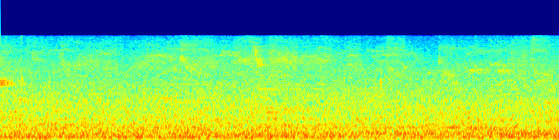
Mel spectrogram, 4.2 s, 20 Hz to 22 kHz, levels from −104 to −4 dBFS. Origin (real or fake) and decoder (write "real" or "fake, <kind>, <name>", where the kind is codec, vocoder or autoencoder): real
